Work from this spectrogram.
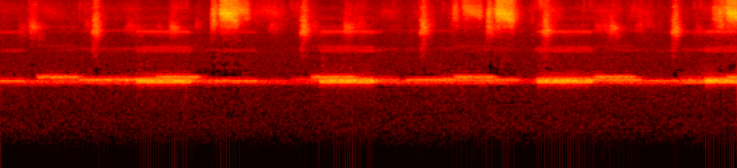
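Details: Crickets trilling at night in summer grass, Bulgaria, surround-miked: an unbroken high, ringing chirp with regular loudness dips every couple of seconds and a haze of higher insect sounds.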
